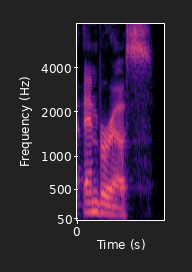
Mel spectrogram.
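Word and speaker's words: Emberos: It's either Embberos or Ember OS. Which one is it? Uh, Embberos.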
